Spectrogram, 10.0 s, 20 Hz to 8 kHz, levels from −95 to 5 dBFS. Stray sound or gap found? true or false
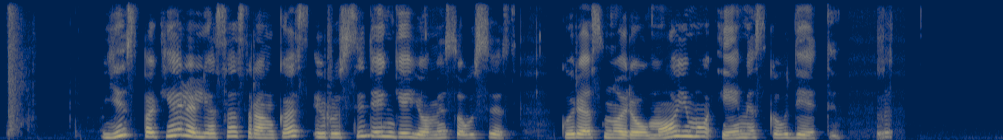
true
